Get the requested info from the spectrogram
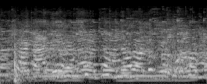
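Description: Several people's voices talking over one another in lively chatter, with one voice holding a steady note for most of a second in the second half.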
